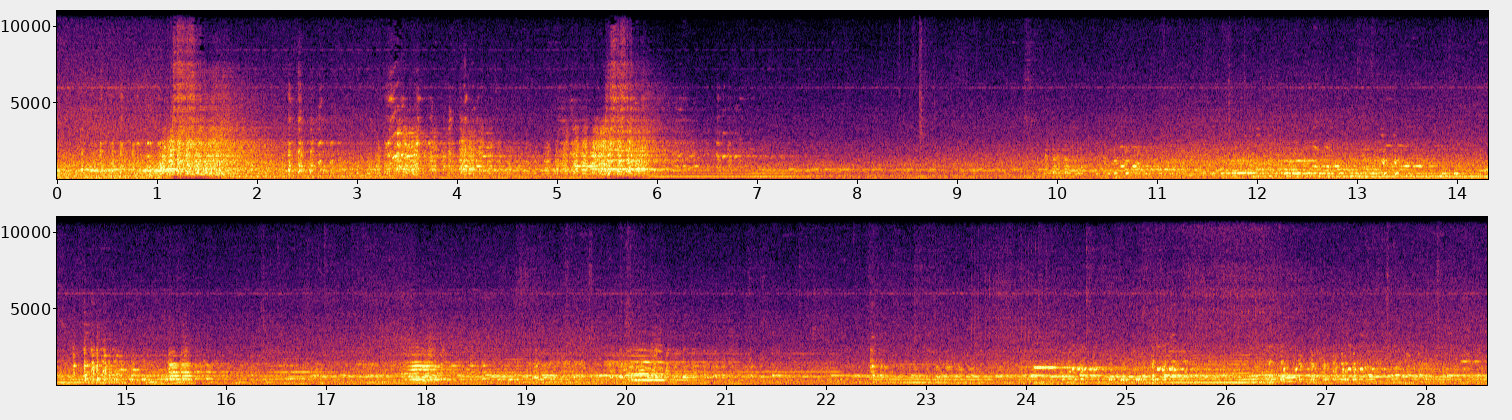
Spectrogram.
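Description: A cello plays low bowed notes.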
